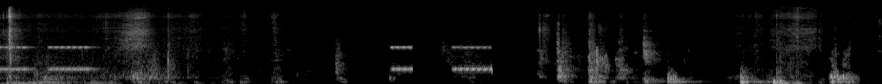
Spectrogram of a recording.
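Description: signal or alarm, telephone ringing

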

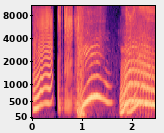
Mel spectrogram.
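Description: human body sound, farts

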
